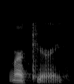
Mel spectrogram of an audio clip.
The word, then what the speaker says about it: Mercury: Mercury is hotter than Jupiter because Mercury, fíjate en la pronunciación, cure. Una cura, cure.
